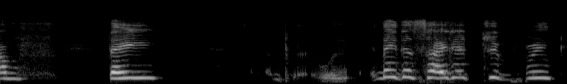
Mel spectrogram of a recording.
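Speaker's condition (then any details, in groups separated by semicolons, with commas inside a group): Cerebral palsy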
